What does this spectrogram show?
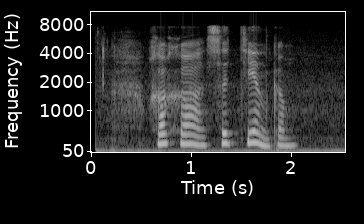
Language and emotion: Russian, neutral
